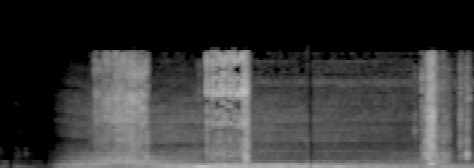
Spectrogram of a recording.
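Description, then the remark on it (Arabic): Three sharp camera shutter clicks, irregularly spaced, snap over a steady low background bed with no one speaking. “العكاسة هذه الفقرة القبل الأخيرة في حلقتنا لهذا اليوم والعكاسة بما معنى الكاميرا”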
